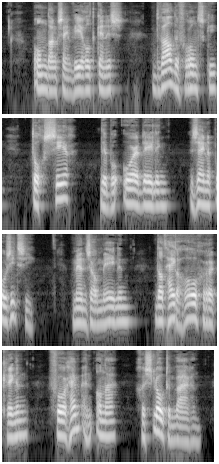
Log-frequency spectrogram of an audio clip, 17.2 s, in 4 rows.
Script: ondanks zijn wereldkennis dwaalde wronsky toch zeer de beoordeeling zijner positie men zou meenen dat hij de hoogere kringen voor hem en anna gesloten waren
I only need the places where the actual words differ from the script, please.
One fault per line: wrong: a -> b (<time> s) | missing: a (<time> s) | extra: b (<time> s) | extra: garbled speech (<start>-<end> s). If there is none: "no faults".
no faults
